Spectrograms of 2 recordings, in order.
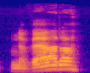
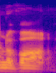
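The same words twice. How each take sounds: First: Nevada, middle vowel as in "cat"; short "vad" in Nevada. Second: Nevada, middle vowel opened to "vah"; broad ah in Nevada. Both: Shown as a demonstration. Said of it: "You guys pronounce it Nevada or Nevada".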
